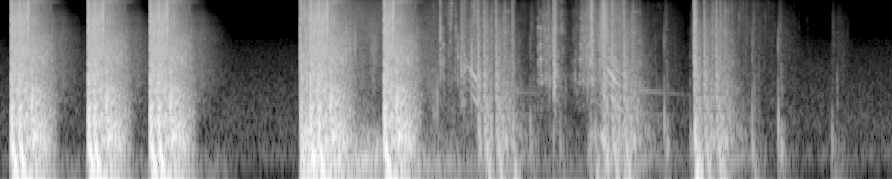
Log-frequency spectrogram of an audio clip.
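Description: Loud rifle shots ring out in short bursts, with echoes trailing off.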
